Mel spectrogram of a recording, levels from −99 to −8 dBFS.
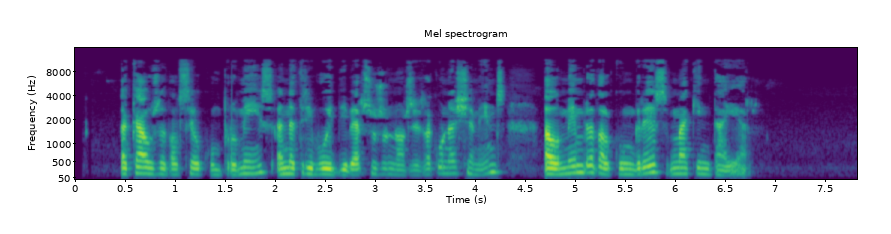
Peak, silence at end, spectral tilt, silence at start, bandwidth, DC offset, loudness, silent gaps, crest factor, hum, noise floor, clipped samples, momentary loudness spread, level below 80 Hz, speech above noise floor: -2 dBFS; 1.1 s; -4 dB/octave; 0.45 s; 11.5 kHz; under 0.1%; -26 LUFS; none; 24 dB; none; -76 dBFS; under 0.1%; 13 LU; -82 dBFS; 49 dB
